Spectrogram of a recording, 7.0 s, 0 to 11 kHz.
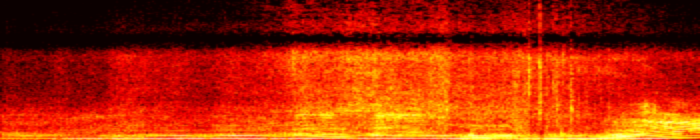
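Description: A trial 4x4's engine revving up and down again and again as it claws up a steep dirt slope under load, with a sharp climb in revs near the end.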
